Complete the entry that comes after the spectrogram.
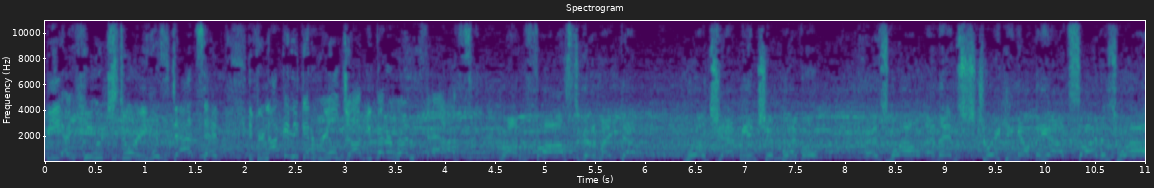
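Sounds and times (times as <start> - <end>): man commentating a race: 4.5 - 11.0.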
